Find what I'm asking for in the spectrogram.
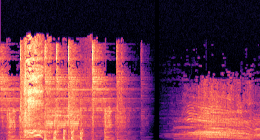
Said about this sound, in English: Smithers, are they booing me? Uh, no, they're saying Boo Earns, Boo Earns.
